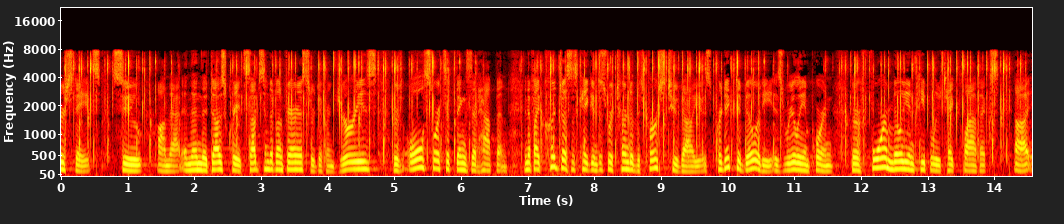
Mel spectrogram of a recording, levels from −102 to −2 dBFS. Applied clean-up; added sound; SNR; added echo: none; Clapping; 10 dB; none.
